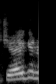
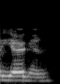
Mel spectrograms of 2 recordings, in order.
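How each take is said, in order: First: "Jurgen" with an English J, as in "jug"; J pronunciation. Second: "Jurgen" with the J said as Y; Y pronunciation. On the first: Streamer asking how to say a viewer's name, "Jurgen" with English J. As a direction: say "Jurgen" starting with a hard English J sound. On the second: Streamer offering the other way to say a name, "Jurgen" with Y sound. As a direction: say "Jurgen" as if spelt "Yurgen". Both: Shown as a demonstration. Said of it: "Is it Jurgen or Jurgen?".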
